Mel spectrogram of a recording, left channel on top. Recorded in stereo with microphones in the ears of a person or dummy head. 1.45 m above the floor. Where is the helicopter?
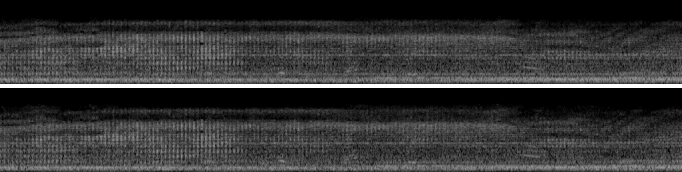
5° right (ahead or behind).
